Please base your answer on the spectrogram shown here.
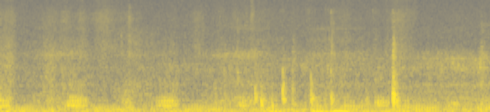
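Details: Quiet indoor purring from a young kitten of Gaia's litter as the kittens play and receive leg massages in the evening; low rhythmic rumble in repeating breath-length pulses about once a second, with light rustles and taps.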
